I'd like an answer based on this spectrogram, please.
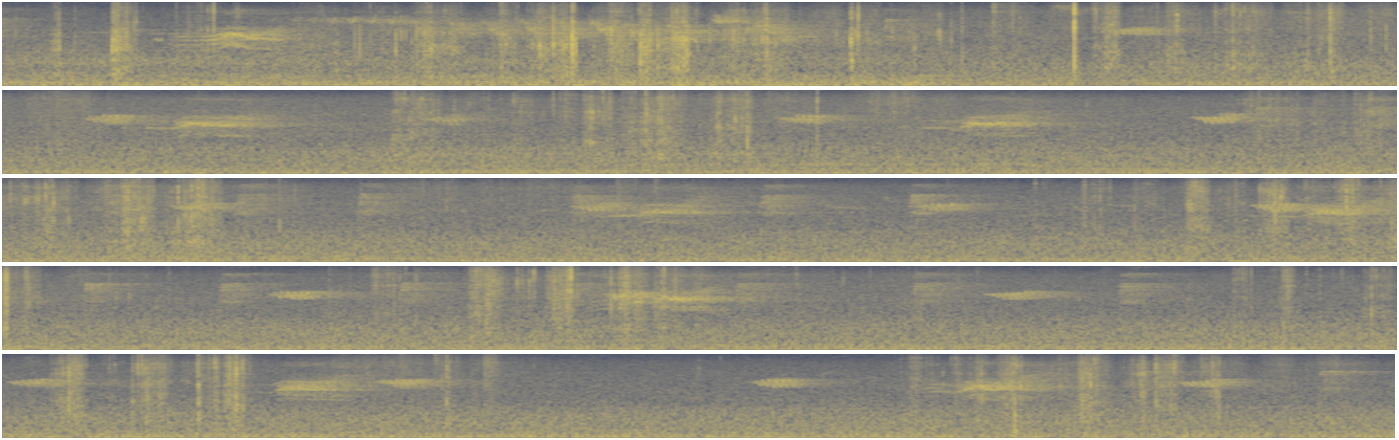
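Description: Knife blade slicing and crunching through pineapple rind in short, irregular cuts as the fruit is peeled. Birds chirp over it again and again.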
